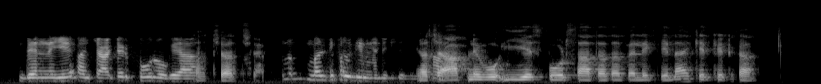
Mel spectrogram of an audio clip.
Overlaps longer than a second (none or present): none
